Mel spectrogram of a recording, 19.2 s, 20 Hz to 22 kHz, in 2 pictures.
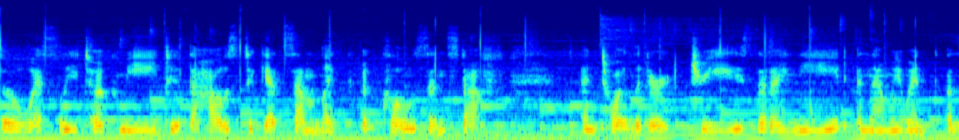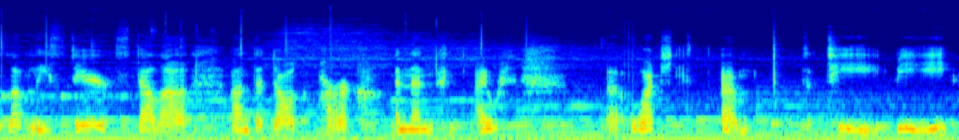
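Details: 54-year-old woman with aphasia after a stroke on November 8, in rehabilitation; word-finding difficulty; aphasia.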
